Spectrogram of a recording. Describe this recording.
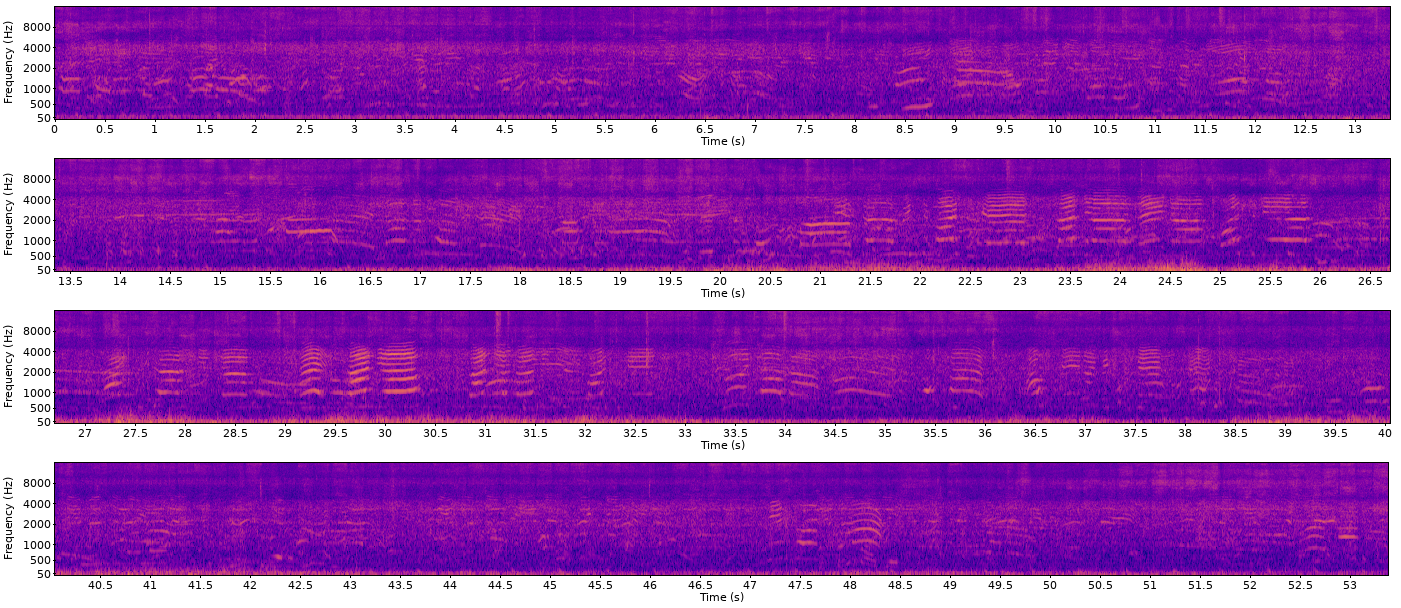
A big area for childs in different ages to learn ski. The sound of several moving carpet elevators to get uphill while standing - The church bell in the distance - later the sound of music and announcements in austrian language of a ski race of an youngster ski group. Unfortunately some wind disturbances. international sound scapes - topographic field recordings and social ambiences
